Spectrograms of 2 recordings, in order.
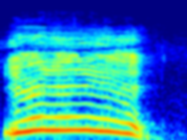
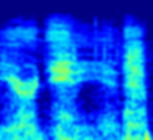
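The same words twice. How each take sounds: First: It is said loudly. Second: It is said quietly.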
